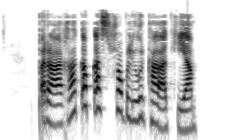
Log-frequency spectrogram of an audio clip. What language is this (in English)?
Georgian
